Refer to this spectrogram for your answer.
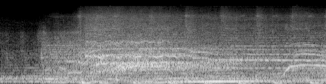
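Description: A convertible car with its top down roars away loudly with revving engine and tire screech, accompanied by excited yelling and whooping voices.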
